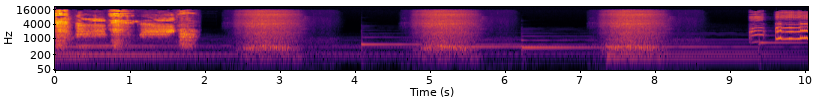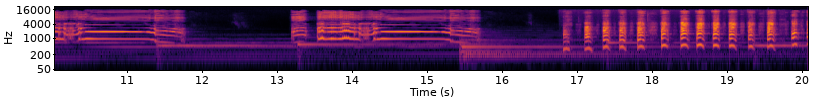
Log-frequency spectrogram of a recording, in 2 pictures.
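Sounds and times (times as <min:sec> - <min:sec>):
soft piano music: 0:00.0 - 0:20.0
rooster crowing: 0:09.3 - 0:11.8, 0:13.2 - 0:15.7.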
